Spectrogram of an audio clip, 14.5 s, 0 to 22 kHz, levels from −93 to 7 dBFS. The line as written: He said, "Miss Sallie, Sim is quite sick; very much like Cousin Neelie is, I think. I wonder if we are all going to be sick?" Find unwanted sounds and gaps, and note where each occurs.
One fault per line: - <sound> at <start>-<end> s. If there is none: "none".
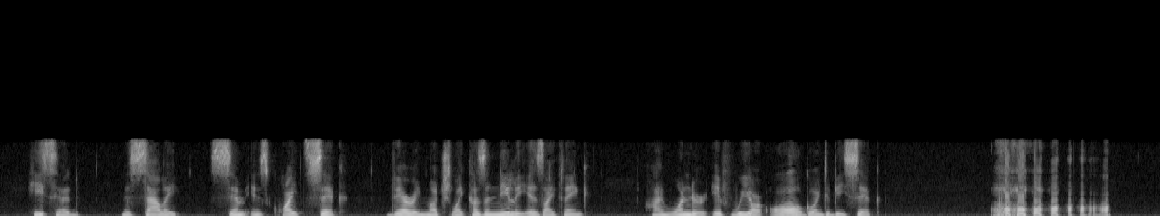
- laugh at 12.4-13.9 s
